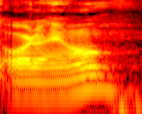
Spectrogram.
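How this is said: The name is said with a French accent.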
